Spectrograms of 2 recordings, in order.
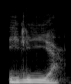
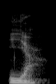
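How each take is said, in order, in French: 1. Les trois syllabes sont toutes prononcées. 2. Les mots sont collés ensemble et raccourcis. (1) "vous allez vraiment le lire ou vouloir l'entendre comme il y a" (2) "On va toujours contracter en disant il y a"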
